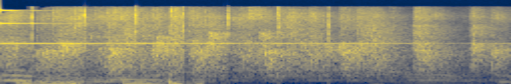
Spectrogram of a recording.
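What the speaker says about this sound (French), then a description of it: "vos applaudissements" A podcast audience applauds after a point in a singing quiz, a short burst of crowd clapping, with a voice briefly heard over the start.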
